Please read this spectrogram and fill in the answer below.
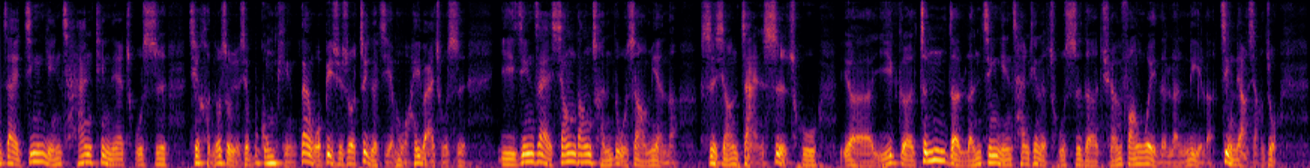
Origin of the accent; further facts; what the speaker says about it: Guangdong, China; 就拿我们广东人最很简单的一道菜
